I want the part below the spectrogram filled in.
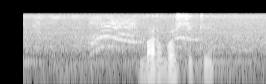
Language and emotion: Russian, neutral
